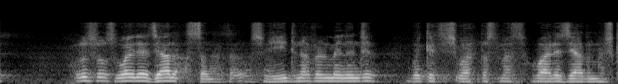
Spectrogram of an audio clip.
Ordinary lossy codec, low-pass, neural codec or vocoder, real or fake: none; 7.2 kHz; codec, 16 kHz in and 24 kHz out, 0.4 kbps, LongCat-Audio-Codec, two codebook decoder; fake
